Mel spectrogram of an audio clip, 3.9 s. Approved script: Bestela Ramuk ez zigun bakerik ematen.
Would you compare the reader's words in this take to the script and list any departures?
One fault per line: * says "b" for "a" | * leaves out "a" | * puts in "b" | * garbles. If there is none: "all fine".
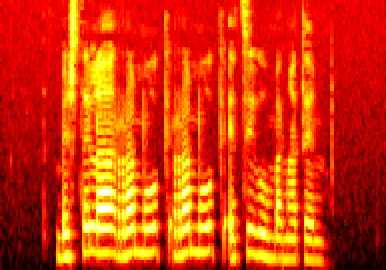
* puts in "Ramuk"
* leaves out "bakerik"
